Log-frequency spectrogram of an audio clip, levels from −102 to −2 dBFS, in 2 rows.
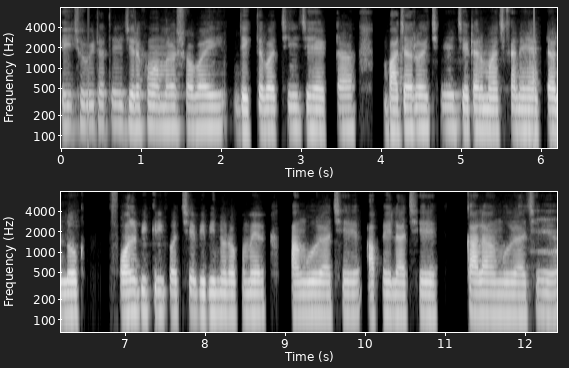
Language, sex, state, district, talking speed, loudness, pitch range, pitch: Bengali, male, West Bengal, Malda, 135 wpm, -23 LUFS, 120-130 Hz, 125 Hz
